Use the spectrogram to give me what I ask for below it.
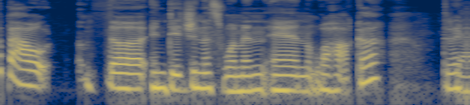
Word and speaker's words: Oaxaca: You talk about the indigenous women in Oaxaca. Did I pronounce that right? Yes, Oaxaca.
